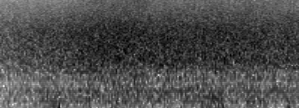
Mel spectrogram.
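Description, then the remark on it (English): Ocean surf roars steadily across the whole clip at the exposed start of the Te Araroa (Long Pathway) trail, a dense unbroken wash of noise with low rumbling surges rising now and then. No voices are heard. “Te Araroa, or Long Pathway, dispenses with formalities, taking any hiker who dares onto an exposed start of drenching squalls, inconvenient tides, and a never-ending roar of sound that begins as a curious lullaby, but in time, crescendos to a scream.”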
